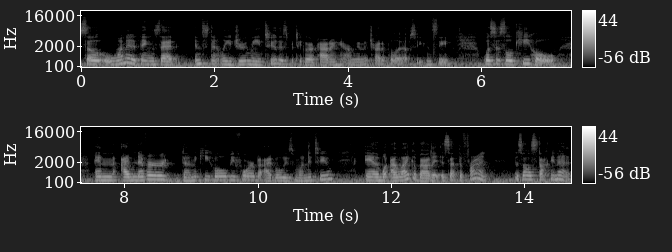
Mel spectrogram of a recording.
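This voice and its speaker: Fairly quick speech with audible room echo. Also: woman. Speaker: knitting vlogger. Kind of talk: casual chat. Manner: halting, many fillers.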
